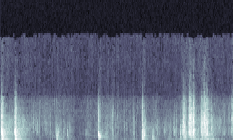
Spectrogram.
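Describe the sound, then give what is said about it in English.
Heavy fists pound on a wooden door in an irregular series of dull, booming thuds, with a few quicker knocks near the end and no voices. “Open! Open the door!”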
